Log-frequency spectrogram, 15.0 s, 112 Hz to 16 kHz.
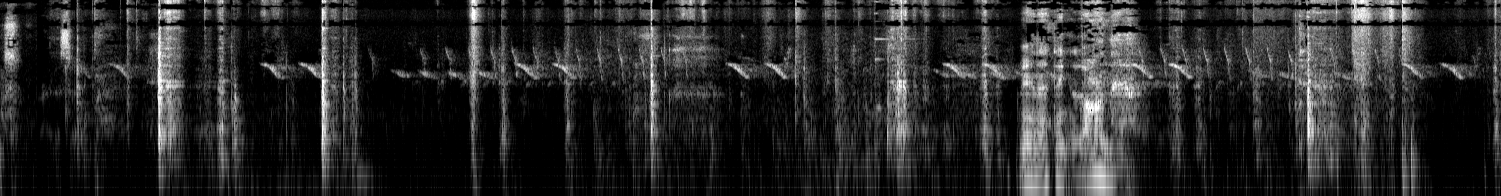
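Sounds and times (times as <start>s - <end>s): bird chirping: 0.0s - 15.0s.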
